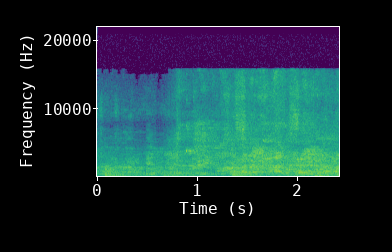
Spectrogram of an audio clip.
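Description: Indistinct voices of several people talking in a large, echoing room, with a dull low thud or two underneath.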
